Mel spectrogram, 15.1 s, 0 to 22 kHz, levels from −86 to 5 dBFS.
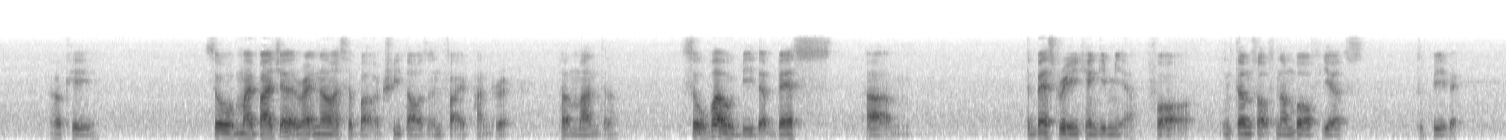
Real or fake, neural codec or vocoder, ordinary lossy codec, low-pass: real; none; AAC, 48 kbps; 7.2 kHz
